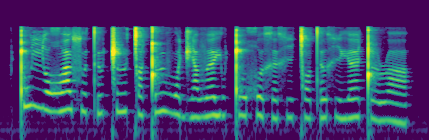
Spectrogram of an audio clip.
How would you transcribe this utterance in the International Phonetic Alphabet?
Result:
ǃ u ɲ ɔ ʁʷ a sʷ ɘ tʼ ɨ ǁ ɨ ǀ ɐ ǃ ɨ v ɔ d͡ʒ a v ɛ j u ǃ u χʷ ɘ x ɛ x i ǀ ɔ tʼ ɘ x i j ɛ ǃ ɘ ɹ ɐ

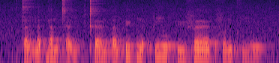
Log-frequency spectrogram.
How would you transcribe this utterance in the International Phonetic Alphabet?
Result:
t̪ ɐ˨ w n̪ ɐ˧ k̚ j ɐ˧ m t͡s ɐ˨˩ j | kʰ œː˨ m p ɐ˨˧ w h yː˥ p̚ ŋ ɵ˨ t̚ f iː˥ w h yː˧ f œː˥ | f ʊ˨˥ ŋ pʰ iː˨ w

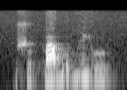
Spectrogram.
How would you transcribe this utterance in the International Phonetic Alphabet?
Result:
ʃ o˨ k͡p a˨˦ b o˦ b i˦ j u˦

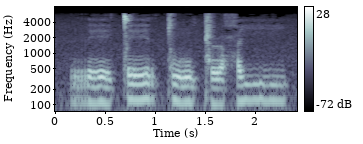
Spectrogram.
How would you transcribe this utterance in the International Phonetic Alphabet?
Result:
r eː˨ ǀ eː˦ r ǀ ũː˨ ǁ ə˞˨ ħ iː˦

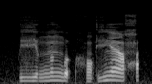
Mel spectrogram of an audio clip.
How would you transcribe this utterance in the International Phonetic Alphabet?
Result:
vʲ ʊ˨˩˦ ŋ ə̃˥˧ ŋ ʊ˧˩ ʔ h ɔ̃˩ ʔ vʲ æ̃˥˧ ħ

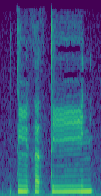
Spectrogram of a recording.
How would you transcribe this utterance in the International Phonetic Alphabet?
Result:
t ĩ θ ɜ θ t iː nʲ

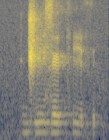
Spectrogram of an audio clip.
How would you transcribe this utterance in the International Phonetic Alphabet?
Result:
d͡ʒ i z e kʰ i θ

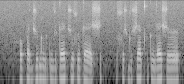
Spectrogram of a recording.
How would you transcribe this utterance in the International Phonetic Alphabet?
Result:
h o p ɜ d͡ʒ u ɖ ŋ ɡ ʊ ʈ n z ʊ ʈ ɛ t͡ʃ u s u ʈ ɛ ʃ | s o ʃ d u ʃ ɜ t̪ʰ u ʈ ŋ ɡ ɛ ʃ ə˞

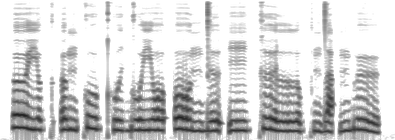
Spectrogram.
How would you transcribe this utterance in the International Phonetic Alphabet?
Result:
ɵ j ɵ k ʔ ɵ ŋ k u kʷʰ i ɡ u j o ʔ o n d ɨ ʔ i k ɨ lː u k n d a ʔ m b ʉ

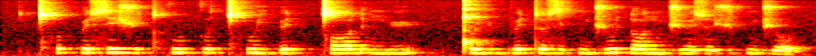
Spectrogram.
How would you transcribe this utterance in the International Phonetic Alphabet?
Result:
ǀʰ o k͡p ʏ s ɪ ʒ ʏ t k u k ʊ ǀʰ u j ʔ ʏ t ǀ ɔ ɗ ə ŋ͡m y | ǃ ʊ j y b ø t ʊ z ɪ t n d͡ʒ u ɗ ɔ n d͡ʒ ʏ z ʊ ʒ y t n d͡ʒ o

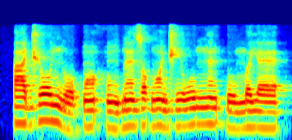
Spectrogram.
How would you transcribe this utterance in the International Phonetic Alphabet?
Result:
a˦ d͡ʒ oː˦ ɲ oː˨ p ɔ̃˧ h ũ˧ ɡ͡b ɛ̃˦ z ɔ˦ ɡ ɔ̃˦ d͡ʒ i˧ w u˦ ŋ ɛ̃˦ k͡p u˧ m ə˦ j ɛ˦

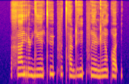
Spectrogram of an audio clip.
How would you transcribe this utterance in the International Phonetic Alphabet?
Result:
x ã rʲ ə˞ ɳ dʲ ẽː t̪ʰ y ʔ f ɪ t̪ʰ a ɖʱ ĩ ʔ f ẽː ɖ ĩː qʷ i ʔ

